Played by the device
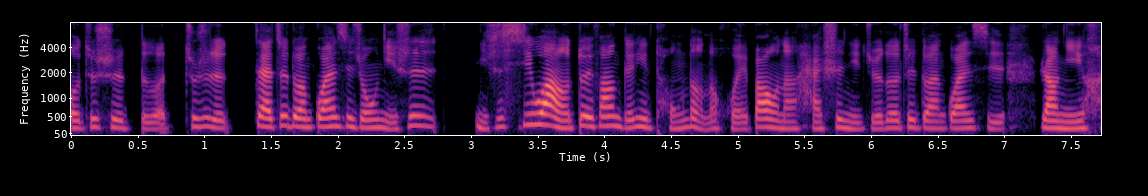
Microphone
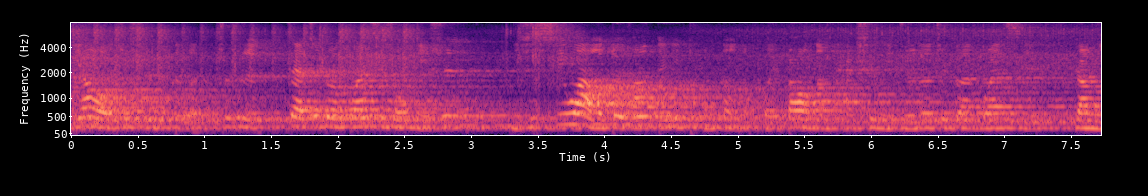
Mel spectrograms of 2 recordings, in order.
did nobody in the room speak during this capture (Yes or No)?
Yes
